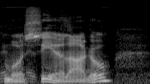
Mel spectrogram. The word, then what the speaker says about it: Murciélago: Murciélago, there's an accent over the E, so it's Murciélago.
